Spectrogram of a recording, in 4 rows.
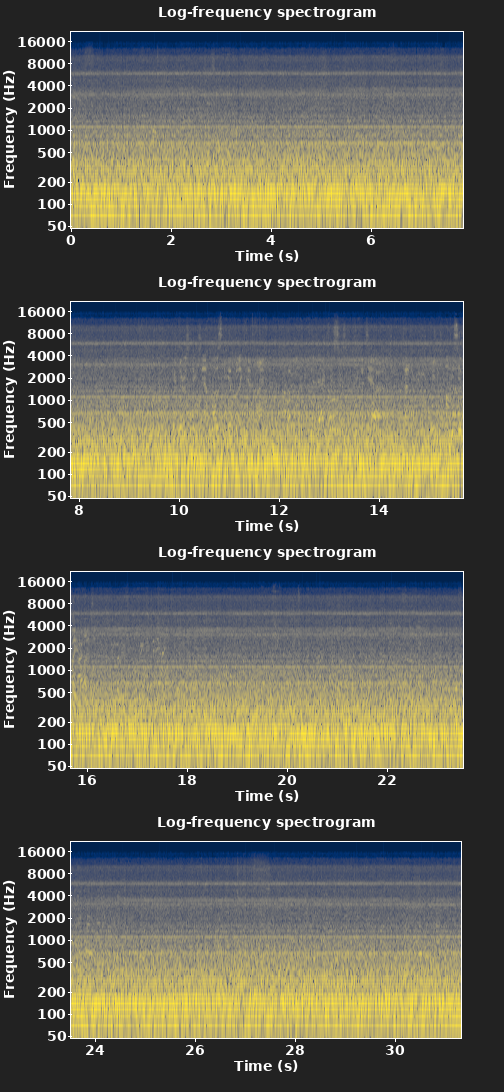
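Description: Cabin noise inside a 2003 New Flyer DE40LF diesel-electric hybrid bus under way: its Cummins ISB diesel and Allison EP40 hybrid drive run steadily over road rumble, with a few constant held tones.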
